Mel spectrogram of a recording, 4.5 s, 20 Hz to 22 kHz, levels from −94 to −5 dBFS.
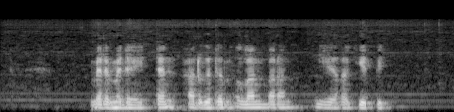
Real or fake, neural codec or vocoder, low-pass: real; none; 10.8 kHz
